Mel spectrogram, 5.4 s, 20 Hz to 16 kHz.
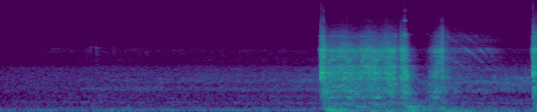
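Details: Big-block V8 no-start diagnosis: quiet, then harsh uneven cranking bursts that never settle into running; engine turns over but won't start, spark later confirmed present, cause not yet found.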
